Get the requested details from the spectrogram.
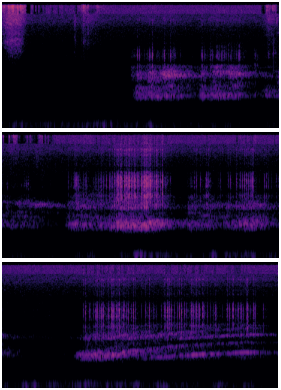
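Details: Fire alarm board demo, pull station pulled with the strobe turned off: bursts of a loud sweeping electronic whoop, a few seconds each with short gaps, as the alarm sounds.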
